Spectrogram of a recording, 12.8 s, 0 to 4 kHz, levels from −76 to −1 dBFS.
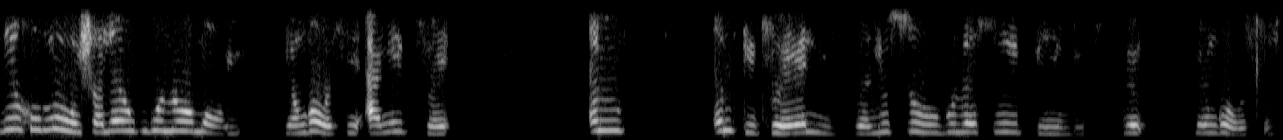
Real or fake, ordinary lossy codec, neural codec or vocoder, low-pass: real; none; none; 3.6 kHz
